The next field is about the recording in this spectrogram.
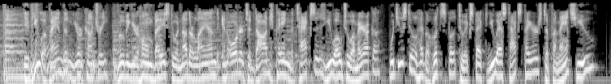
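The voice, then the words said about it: Rural American country accent. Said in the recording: “country bumpkin accent”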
